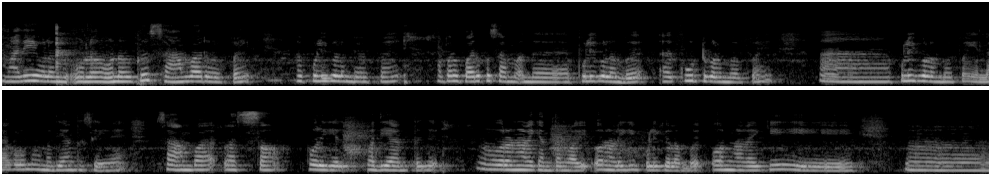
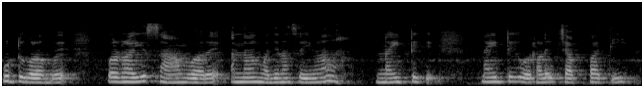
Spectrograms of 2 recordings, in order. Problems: constant background noise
